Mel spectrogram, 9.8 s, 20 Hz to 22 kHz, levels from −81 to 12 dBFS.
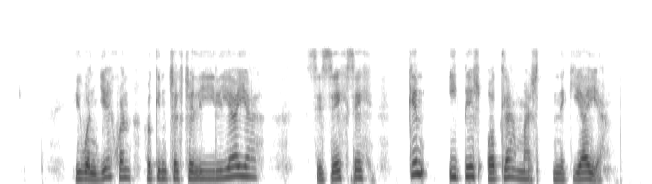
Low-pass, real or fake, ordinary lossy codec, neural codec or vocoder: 7.2 kHz; real; Opus, 32 kbps; none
